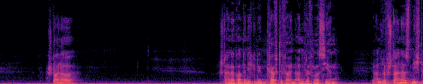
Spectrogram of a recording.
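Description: A man speaks in a low, grave voice close by.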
